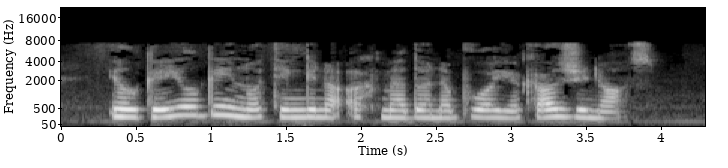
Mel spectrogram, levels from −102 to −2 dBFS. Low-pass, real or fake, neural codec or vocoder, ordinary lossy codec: 7.2 kHz; real; none; MP3, 32 kbps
